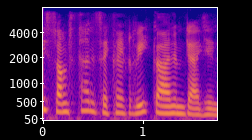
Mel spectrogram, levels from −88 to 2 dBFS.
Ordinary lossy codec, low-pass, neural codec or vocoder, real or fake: none; none; codec, 16 kHz, 1 kbps, FreqCodec, larger model; fake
